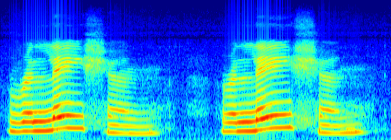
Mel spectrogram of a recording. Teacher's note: tak sedlácky môžem povedať na sion t ial iti a i sa zdôrazňuje druhá slabika od konca slova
